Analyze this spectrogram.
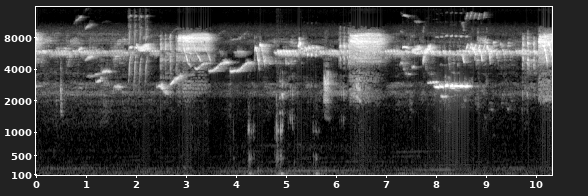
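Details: Sunda robin delivering a chattering 'cetrekan' song, a recording meant to draw in thrushes; loud bursts of buzzy, scratchy chatter and short whistles, repeated many times, over a constant high whine.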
